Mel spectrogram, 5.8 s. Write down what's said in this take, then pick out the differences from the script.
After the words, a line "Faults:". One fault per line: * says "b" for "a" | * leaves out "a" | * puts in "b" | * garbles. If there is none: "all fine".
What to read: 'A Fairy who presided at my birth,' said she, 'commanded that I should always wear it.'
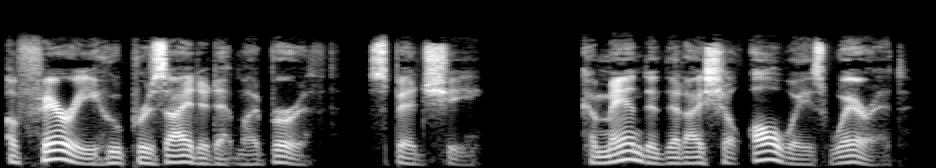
'A Fairy who presided at my birth,' sped she, 'commanded that I shall always wear it.'
Faults:
* says "sped" for "said"
* says "shall" for "should"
